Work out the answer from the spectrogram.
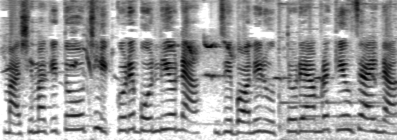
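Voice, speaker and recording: A woman's voice: high-pitched, steady tone, a little fast, noisy background, lightly acted. A woman voicing a grumpy young female bird neighbour in a children's cartoon, scolding and impatient. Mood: annoyed, scolding.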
